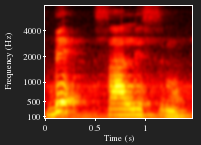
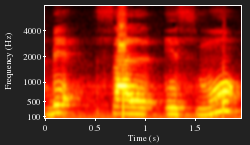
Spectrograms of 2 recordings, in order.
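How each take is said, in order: First: The glottal stop is dropped; 'l' links to 'ismu'. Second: The glottal stop before 'ismu' is pronounced separately. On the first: "menjadi bi'salismu, yaitu memindahkan harokat ... kasra pada huruf lam yang mati" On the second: "Yang tadinya bi'sal ismu"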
